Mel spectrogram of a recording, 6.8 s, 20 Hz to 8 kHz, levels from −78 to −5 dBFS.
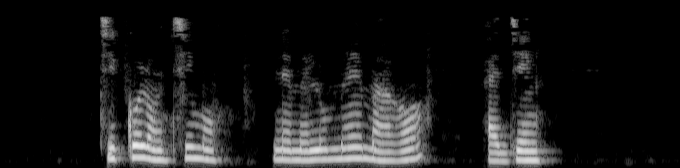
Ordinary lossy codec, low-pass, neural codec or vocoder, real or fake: MP3, 24 kbps; 7.2 kHz; none; real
